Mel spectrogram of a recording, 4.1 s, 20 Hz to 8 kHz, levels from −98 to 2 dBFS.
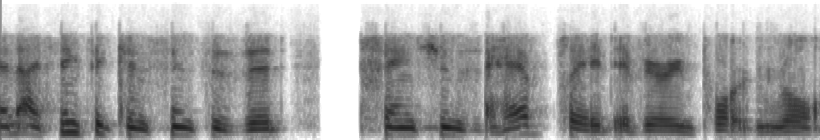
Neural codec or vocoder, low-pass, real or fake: none; 7.2 kHz; real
